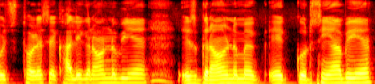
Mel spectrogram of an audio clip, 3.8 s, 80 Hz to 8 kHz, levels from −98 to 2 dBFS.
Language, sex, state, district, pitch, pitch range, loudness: Hindi, male, Jharkhand, Ranchi, 140 Hz, 135-150 Hz, -16 LUFS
